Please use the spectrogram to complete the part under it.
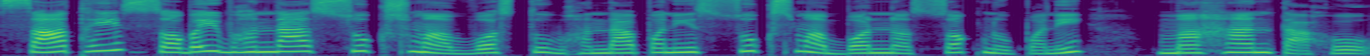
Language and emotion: Nepali, neutral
